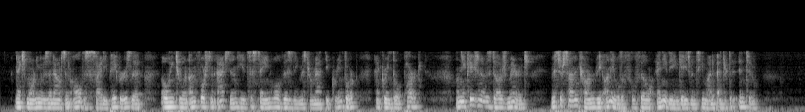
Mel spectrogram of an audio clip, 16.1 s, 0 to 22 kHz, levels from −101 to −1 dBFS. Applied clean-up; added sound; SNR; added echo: none; none; none; reverberation time 0.2 s.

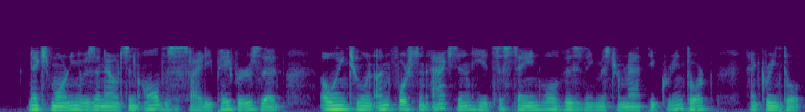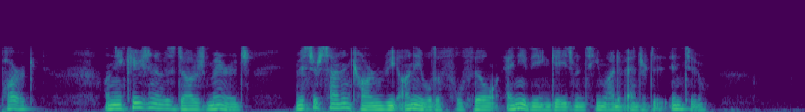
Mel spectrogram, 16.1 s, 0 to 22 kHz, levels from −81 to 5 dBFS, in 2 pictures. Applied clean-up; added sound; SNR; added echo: none; none; none; none.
